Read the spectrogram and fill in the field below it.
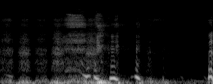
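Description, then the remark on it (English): A voice imitates heavy, ragged panting, a quick run of breathy huffs and gasps rising to a louder burst mid-way, then a final sharp exhale after a brief pause. Fairly loud. “He's breathing heavily. There's a man there. Is he a captain? I'm doing your sound effects.”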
